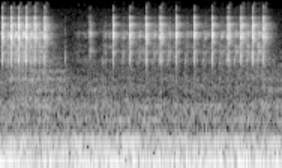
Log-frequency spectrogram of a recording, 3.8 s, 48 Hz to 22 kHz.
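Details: Shimano Stradic C5000XGL spinning reel clicks while cranking the handle, sharp bright ticks in time with each rotation; loosening the drag didn't help, traced inside to a warped rotor.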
